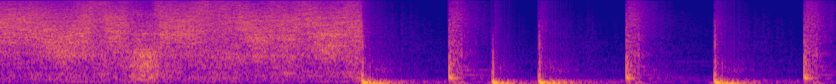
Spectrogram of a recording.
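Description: Dog grooming blower (high-velocity pet dryer) running with a steady rush of air, cut off suddenly about two seconds in. Background music with sharp drum hits follows.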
